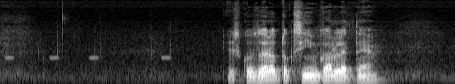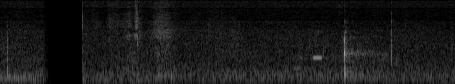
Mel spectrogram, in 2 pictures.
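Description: Mobile phone keypad tones as numbers are entered for a calculation, a few short isolated beeps spread across the clip, with a burst of spoken talk in the middle.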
